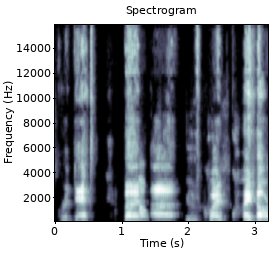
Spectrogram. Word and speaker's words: Gradet: hate to start on a contrarian note it's gradet but uh quite quite all right we'll go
